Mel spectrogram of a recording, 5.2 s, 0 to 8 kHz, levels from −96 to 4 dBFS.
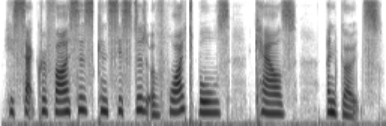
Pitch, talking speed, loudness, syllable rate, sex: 225 Hz, 105 wpm, -18 LUFS, 3.5 syllables/s, female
